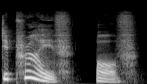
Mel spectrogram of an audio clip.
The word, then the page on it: deprive: British English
